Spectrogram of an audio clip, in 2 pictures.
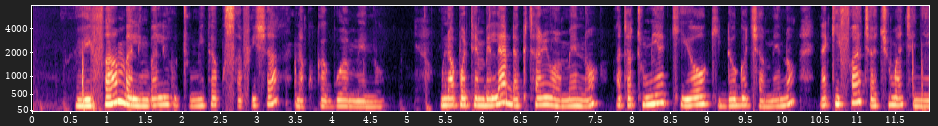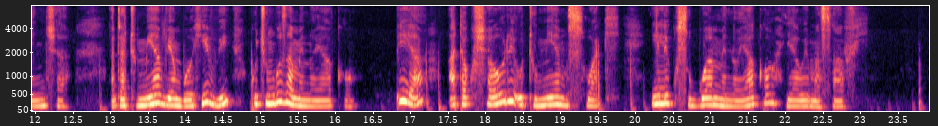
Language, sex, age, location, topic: Swahili, female, 36-49, Nairobi, health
